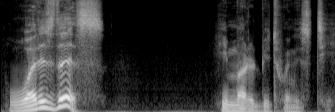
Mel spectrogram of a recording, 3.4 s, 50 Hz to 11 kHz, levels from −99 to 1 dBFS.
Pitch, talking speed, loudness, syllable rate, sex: 115 Hz, 145 wpm, -18 LUFS, 5.2 syllables/s, male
